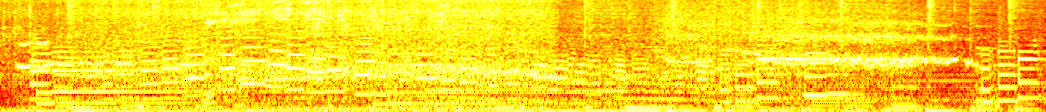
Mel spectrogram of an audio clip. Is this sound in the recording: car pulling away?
yes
